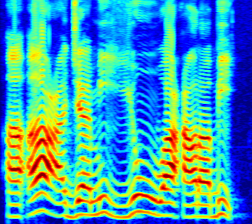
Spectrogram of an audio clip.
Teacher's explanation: پہلا حمزہ ہم تحقیق کے ساتھ ادا کرتے ہیں اور بعد والا ہم نرم کر کے پڑھتے ہیں، اور اسی نرم کر کے پڑھنے کو ہم تسہیل کہتے ہیں، اور یہ جو تسہیل وہاں پر ہو رہی ہے یہ تسہیل واجب ہے۔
